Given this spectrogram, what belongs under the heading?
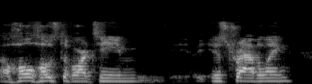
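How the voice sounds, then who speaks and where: At a moderate pace, a man talks with a fairly high pitch in an ordinary speaking voice. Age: 60s. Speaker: real estate advisory executive. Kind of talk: webinar panel discussion.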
